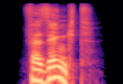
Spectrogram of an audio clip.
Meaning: 1. past participle of versenken 2. inflection of versenken: second-person plural present 3. inflection of versenken: third-person singular present 4. inflection of versenken: plural imperative
- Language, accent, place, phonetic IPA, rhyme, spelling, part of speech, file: German, Germany, Berlin, [fɛɐ̯ˈzɛŋkt], -ɛŋkt, versenkt, verb, De-versenkt.ogg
